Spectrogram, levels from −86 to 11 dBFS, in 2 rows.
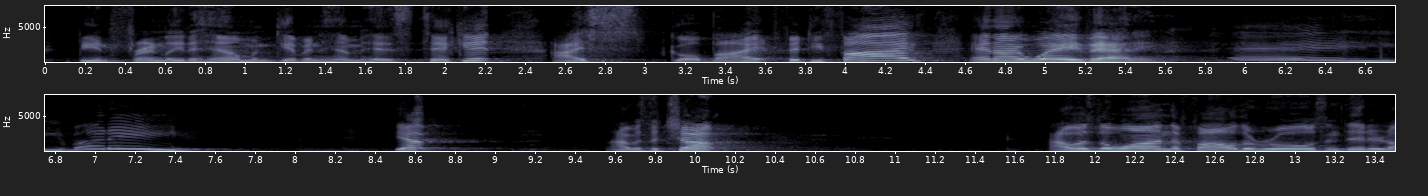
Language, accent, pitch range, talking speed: English, American, 185-255 Hz, 165 wpm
